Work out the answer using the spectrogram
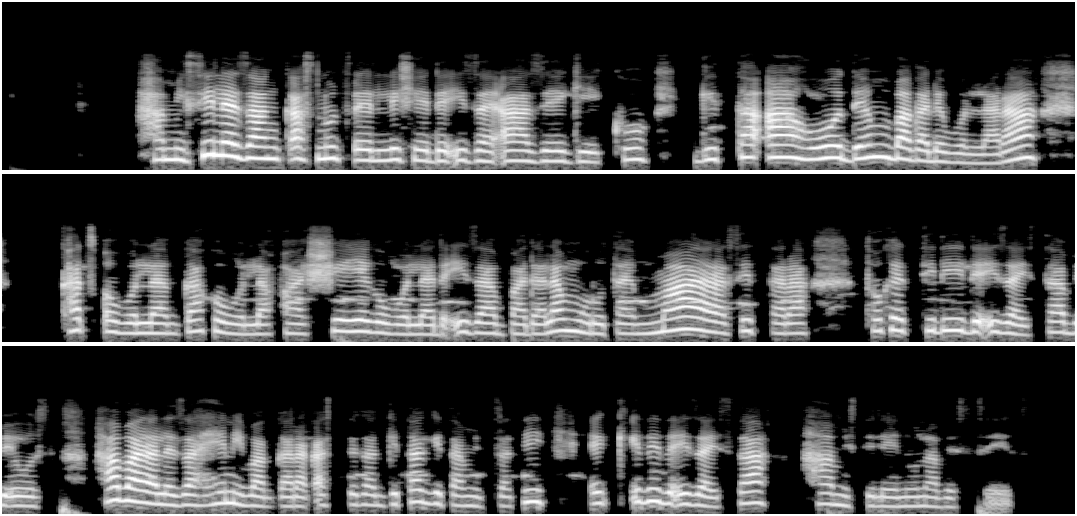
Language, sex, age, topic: Gamo, female, 18-24, agriculture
